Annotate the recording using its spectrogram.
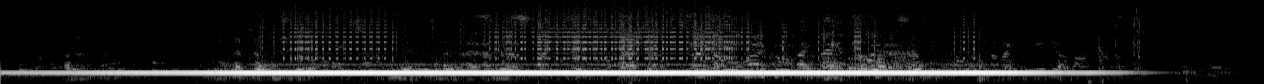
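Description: Public-address microphone feedback: a single steady tone that swells over the first two or three seconds, holds very loud, and dies away shortly before the end.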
